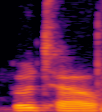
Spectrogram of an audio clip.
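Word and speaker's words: Butoh: I know there was a production of Euripides, The Trojan Woman, performed in the Japanese dance art form called, is it Buto? Buto? How do they pronounce that? – Buto.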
